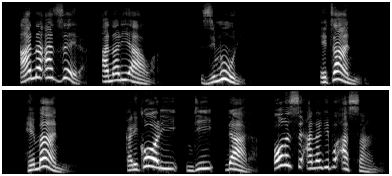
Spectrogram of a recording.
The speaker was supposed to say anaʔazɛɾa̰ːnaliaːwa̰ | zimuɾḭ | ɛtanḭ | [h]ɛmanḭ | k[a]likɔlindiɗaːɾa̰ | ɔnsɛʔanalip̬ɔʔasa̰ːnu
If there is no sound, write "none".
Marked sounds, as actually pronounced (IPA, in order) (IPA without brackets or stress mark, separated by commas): h, a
